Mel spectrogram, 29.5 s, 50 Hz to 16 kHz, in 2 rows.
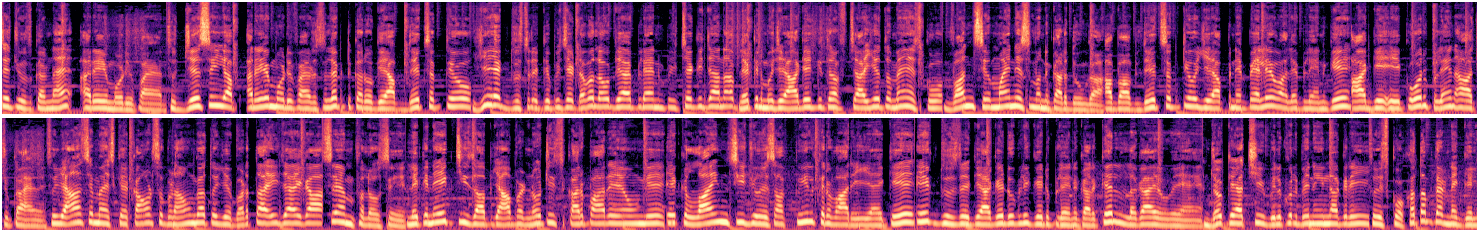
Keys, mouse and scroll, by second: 1.2-1.8 scroll down 1, 2.7-5.2 drag, 5.2 space, 6.4 click, 8.8-12.0 drag, 12.0 scroll down 2, 12.9 click, 14.1 space, 16.3-17.9 drag, 19.1-20.0 middle drag, 20.0 space, 20.5-22.1 scroll up 3, 22.1 click, 23.5 ctrl+s, 24.0 scroll up 2, 25.1 scroll up 1, 25.8-27.4 drag, 27.4 ctrl+s, 28.9-29.4 scroll down 1, 29.4 space.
